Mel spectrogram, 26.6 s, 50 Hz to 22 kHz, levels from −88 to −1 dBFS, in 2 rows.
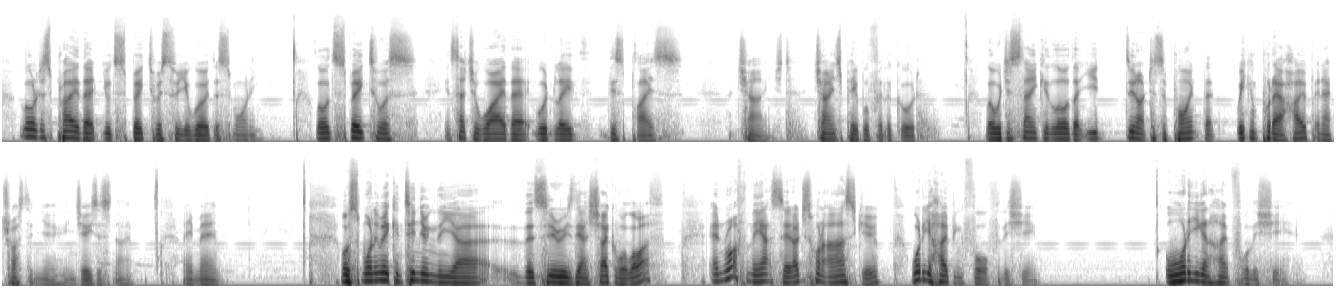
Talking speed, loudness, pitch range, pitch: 225 wpm, -27 LUFS, 105-135 Hz, 120 Hz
